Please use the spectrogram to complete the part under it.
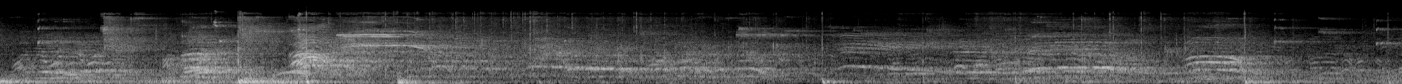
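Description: A crowd of spectators cheers and shouts.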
